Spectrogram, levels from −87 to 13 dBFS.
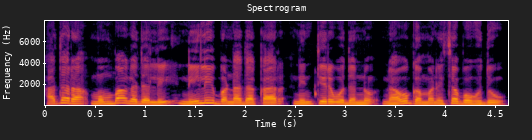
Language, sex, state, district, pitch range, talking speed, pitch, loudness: Kannada, male, Karnataka, Bangalore, 160-185 Hz, 105 wpm, 165 Hz, -15 LUFS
